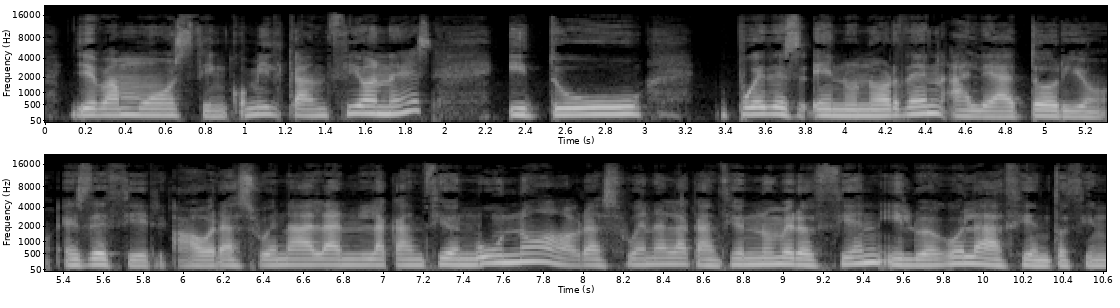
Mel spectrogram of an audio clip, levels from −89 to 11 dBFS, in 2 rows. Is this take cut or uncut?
cut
